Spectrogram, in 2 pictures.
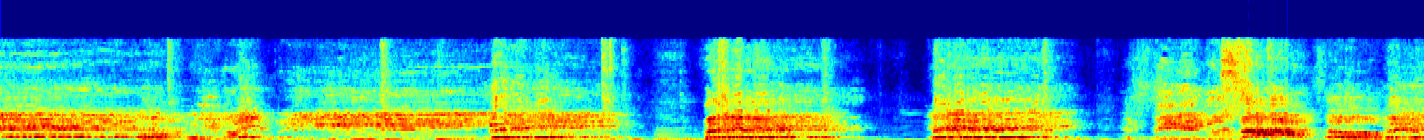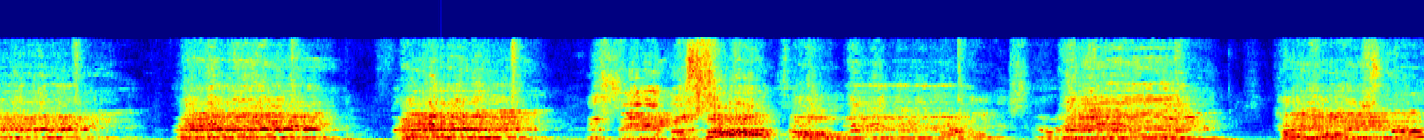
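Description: Gospel worship singing: a man's voice leads through a microphone with a group singing along, over an acoustic guitar, in sung phrases broken by short pauses.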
